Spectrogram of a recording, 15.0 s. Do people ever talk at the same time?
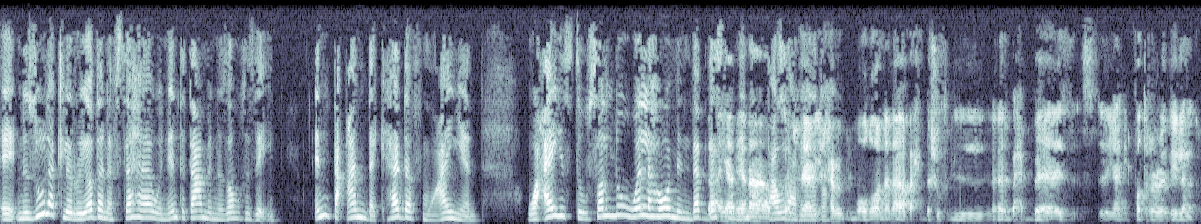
Yes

